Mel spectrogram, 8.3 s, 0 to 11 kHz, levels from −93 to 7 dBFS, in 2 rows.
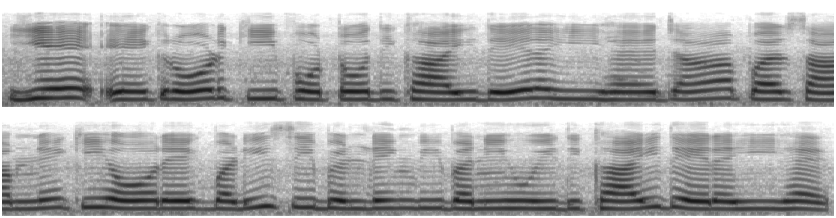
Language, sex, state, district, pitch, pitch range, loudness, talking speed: Hindi, female, Rajasthan, Jaipur, 250 Hz, 240-270 Hz, -12 LUFS, 180 wpm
